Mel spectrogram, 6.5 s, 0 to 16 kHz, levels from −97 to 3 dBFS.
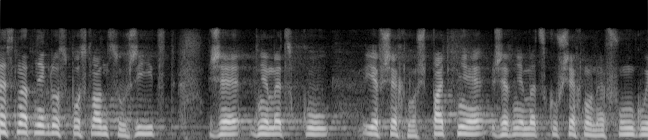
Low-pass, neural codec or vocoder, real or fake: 7.2 kHz; none; real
